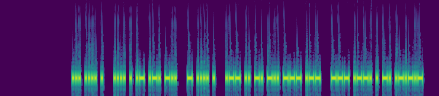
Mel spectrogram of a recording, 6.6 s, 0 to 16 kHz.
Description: Morse code, heard as a keyed tone, about 50 wpm, 700 Hz. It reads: SHE HEARD THE WINDOW OPEN.
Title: Sentences from Top 1600 Words 50wpm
